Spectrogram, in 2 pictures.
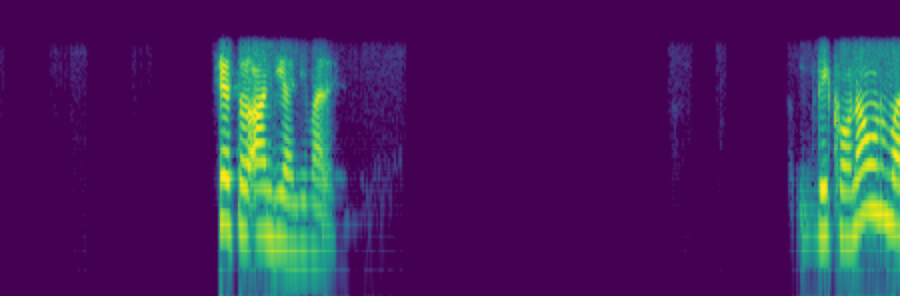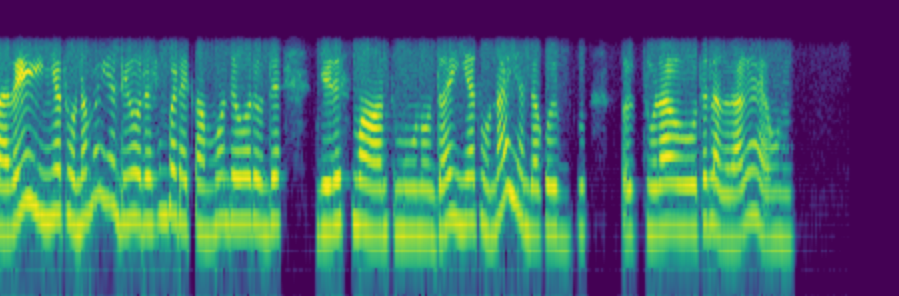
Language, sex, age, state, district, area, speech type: Dogri, female, 18-30, Jammu and Kashmir, Jammu, rural, conversation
